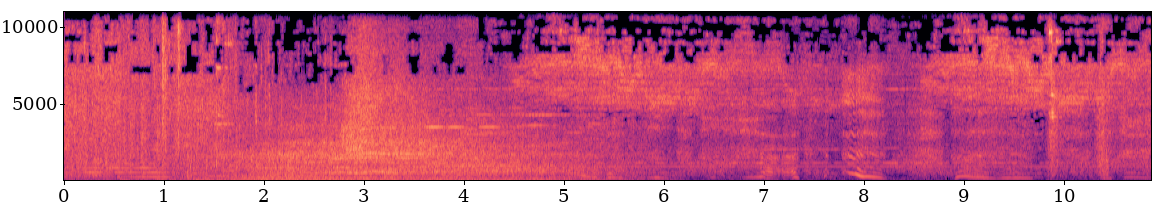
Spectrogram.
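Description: A loud rumbling blast that swells and then dies away over the first half, under dramatic film music, followed by a person groaning and gasping in pain in the second half.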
